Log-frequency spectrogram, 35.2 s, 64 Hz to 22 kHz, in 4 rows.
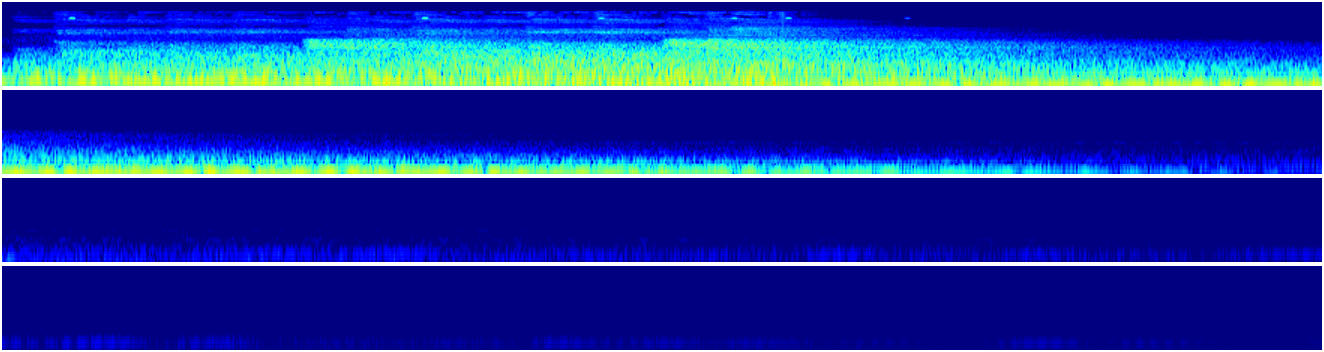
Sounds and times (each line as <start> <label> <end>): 0.0 Cave Tribal song 9.1
0.0 Cave background sound 16.0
